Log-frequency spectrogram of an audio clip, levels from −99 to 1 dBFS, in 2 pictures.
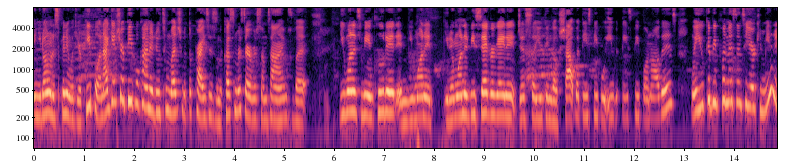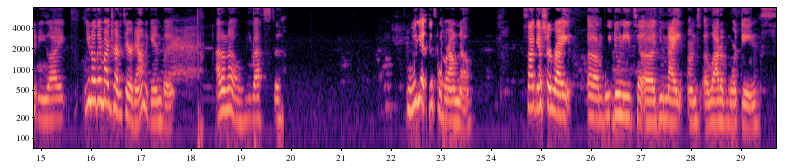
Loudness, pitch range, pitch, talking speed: -19 LUFS, 185-260 Hz, 210 Hz, 230 wpm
